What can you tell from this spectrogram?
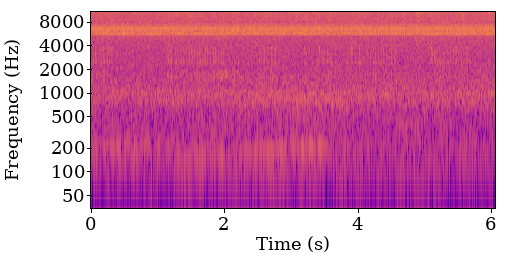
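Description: Steady high-pitched insect drone, with a louder, wavering low hum underneath that swells in the middle.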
